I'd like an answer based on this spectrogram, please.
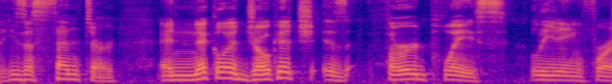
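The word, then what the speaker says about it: Jokić: Yeah, Jokic.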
